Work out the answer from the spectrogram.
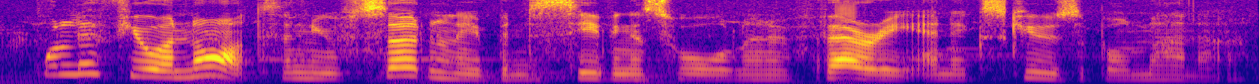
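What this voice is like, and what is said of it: Passable put-on English accent. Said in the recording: “doing a quite passable English accent”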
